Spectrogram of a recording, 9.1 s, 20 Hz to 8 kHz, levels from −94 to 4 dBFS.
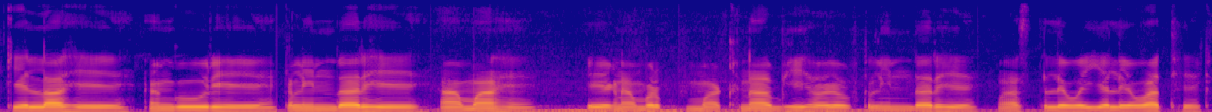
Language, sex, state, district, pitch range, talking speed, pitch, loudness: Chhattisgarhi, male, Chhattisgarh, Bilaspur, 130-140 Hz, 140 wpm, 135 Hz, -25 LUFS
